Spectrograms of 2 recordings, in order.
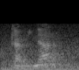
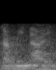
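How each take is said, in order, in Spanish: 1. La palabra termina en sonido R. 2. La palabra termina en sonido I.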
